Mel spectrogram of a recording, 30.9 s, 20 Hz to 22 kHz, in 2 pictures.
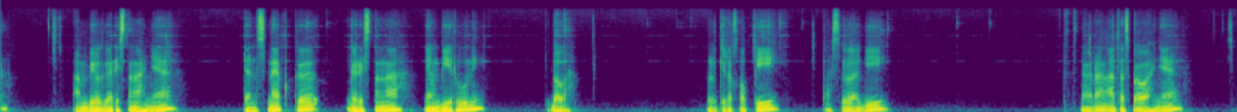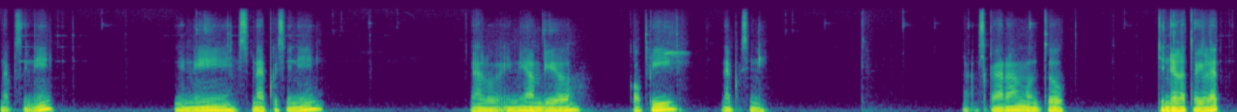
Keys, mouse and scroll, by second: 0.6 m, 1.4 click, 3.8 shift+middle click, 4.2-5.1 shift+scroll up 3, 6.9 shift+click, 7.3-7.8 scroll down 2, 8.0 shift+middle click, 8.6 scroll down 1, 9.4 ctrl+c, 9.7 middle click, 10.4 ctrl+v, 11.0 click, 11.9 middle click, 13.3 click, 15.1 shift+click, 15.7-16.7 shift+middle drag, 17.9 shift+click, 19.6 shift+click, 20.0 shift+middle click, 22.2 shift+click, 25.2 shift+click, 25.7 shift+middle click, 27.1 shift+middle click, 28.3-29.5 shift+middle drag, 30.0 shift+middle click, 30.5 r.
